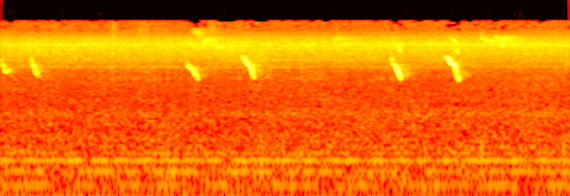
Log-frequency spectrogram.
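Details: High, sharply falling cheeps come singly and in pairs from a flock of two-week-old hatchery chicks in a coop, out of doors for the first time, with soft steady hiss between calls.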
